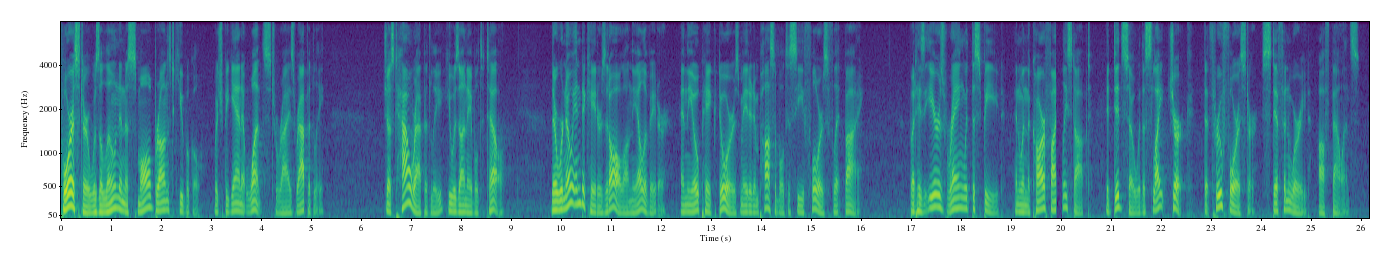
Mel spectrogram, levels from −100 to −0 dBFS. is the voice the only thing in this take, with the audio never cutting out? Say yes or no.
no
